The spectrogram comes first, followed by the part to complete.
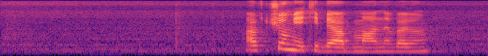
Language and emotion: Russian, neutral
